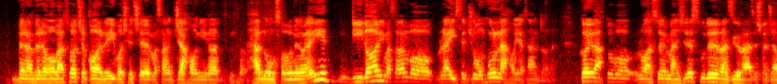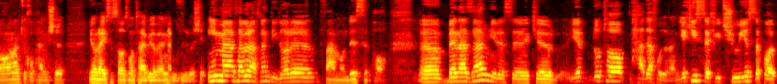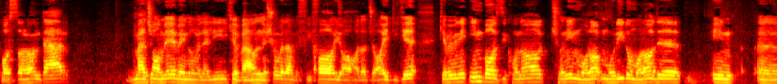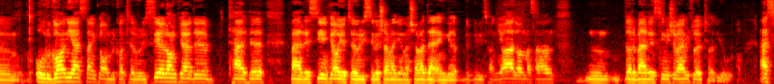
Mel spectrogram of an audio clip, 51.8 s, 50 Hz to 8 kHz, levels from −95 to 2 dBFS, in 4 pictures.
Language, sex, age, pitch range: Persian, male, 30-49, 115-145 Hz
